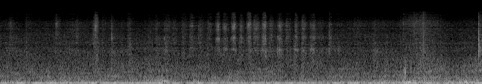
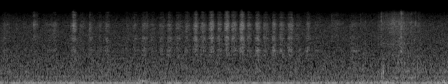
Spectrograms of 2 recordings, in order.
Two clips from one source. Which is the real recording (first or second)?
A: second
